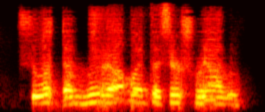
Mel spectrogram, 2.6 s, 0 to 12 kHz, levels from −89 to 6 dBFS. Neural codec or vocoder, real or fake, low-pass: codec, 44.1 kHz, 0.9 kbps, DAC; fake; 10.8 kHz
